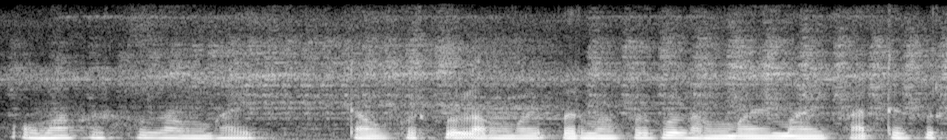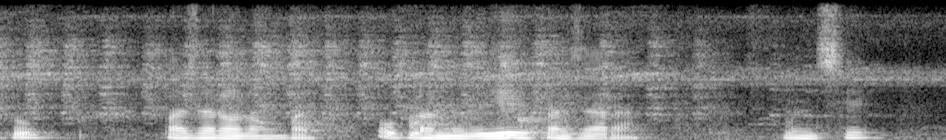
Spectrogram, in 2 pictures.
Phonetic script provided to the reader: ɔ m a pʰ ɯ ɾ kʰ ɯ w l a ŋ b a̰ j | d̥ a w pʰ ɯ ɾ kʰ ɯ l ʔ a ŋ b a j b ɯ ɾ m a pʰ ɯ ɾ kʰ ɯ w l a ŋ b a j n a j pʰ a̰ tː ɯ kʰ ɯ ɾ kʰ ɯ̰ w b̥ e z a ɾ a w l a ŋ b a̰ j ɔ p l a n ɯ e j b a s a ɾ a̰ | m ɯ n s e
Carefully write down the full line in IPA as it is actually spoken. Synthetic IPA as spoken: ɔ m a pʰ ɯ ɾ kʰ ɯ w l a ŋ b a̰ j | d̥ a w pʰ ɯ ɾ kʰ ɯ l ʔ a ŋ b a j b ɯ ɾ m a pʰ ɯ ɾ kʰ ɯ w l a ŋ b a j m a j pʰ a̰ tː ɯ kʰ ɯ ɾ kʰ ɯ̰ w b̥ a z a ɾ a w l a ŋ b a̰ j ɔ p l a n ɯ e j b a z a ɾ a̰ | m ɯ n s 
